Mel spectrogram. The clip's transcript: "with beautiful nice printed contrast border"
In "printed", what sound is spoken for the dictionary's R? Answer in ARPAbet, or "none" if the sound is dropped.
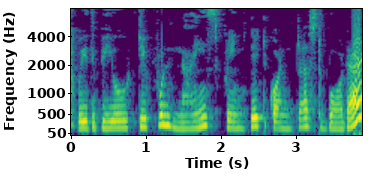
R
